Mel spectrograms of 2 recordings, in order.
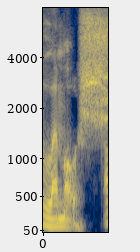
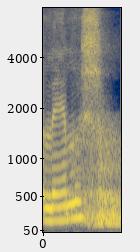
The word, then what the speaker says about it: Lemos: You're talking about Amanda Lemos. – Amanda Lemos. Let's hear it. – Mm-hmm. Amanda Lemos. Amanda Lemos.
